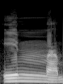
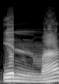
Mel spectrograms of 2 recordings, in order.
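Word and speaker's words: من ماء: Maka cara bacanya masukkan ke huruf mim, yaitu imma, bukan lagi inma tapi imma, sambil ditahan gunnahnya 2 harokat.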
